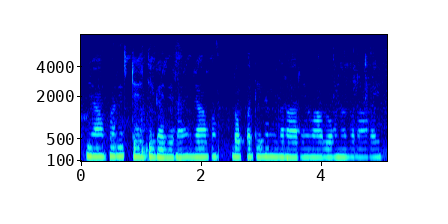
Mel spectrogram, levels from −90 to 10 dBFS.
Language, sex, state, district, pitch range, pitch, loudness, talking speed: Hindi, male, Maharashtra, Chandrapur, 140-150 Hz, 145 Hz, -47 LUFS, 225 wpm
